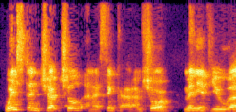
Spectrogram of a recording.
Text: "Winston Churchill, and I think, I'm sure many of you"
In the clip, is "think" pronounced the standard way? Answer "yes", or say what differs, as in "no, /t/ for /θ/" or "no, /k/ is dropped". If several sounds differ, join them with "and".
yes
